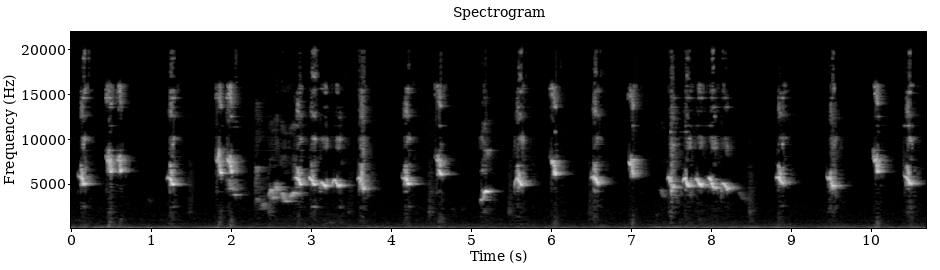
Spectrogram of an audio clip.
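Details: Olive-backed sunbird singing in a 'masteran' recording. High, squeaky single notes repeat steadily about twice a second. Two short fast twittering runs break the pattern, with the notes dropping slightly lower during the first run.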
